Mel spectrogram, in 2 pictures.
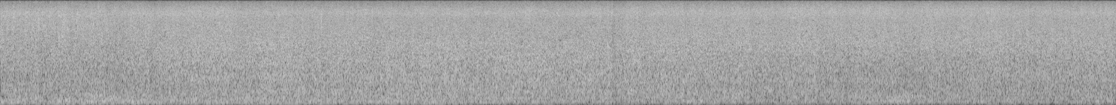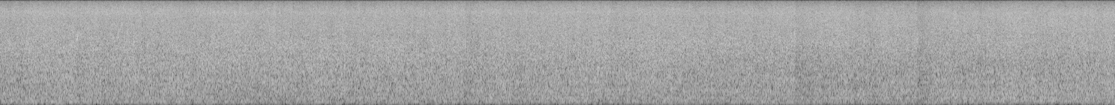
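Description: Torrential thunderstorm downpour, rain coming down at three to four inches an hour: a loud, steady hiss of rain.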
